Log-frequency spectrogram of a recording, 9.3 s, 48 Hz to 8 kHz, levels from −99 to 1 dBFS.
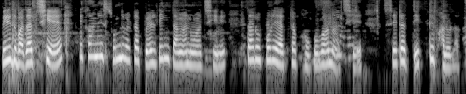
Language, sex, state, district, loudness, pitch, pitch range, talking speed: Bengali, female, West Bengal, Malda, -17 LUFS, 270 Hz, 235-320 Hz, 110 wpm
